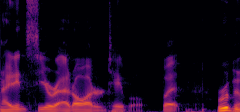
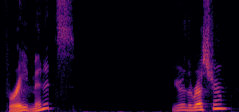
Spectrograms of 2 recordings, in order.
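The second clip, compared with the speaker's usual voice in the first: high disbelieving questions; incredulous; 10 semitones higher than usual. Retold or imitated. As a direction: ask it in mock disbelief, pitched up. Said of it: "I'm like".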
